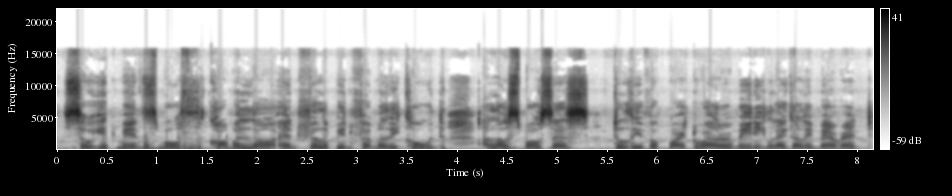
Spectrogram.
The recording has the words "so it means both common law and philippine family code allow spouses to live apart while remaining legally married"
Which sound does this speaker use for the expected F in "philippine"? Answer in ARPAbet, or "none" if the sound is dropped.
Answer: F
